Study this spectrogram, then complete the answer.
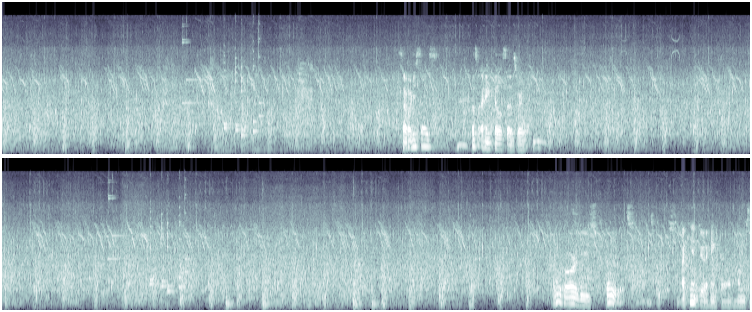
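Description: Water splashes steadily as a kayak paddle strokes through it.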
